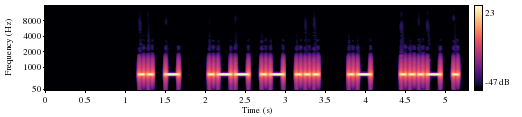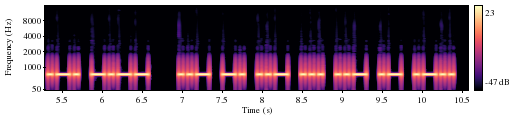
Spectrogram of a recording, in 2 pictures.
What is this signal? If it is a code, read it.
Morse code, heard as a keyed tone, about 22 wpm, 700 Hz. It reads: IT WAS A VERY UNUSUAL
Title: Sentences from Top 1400 Words 22wpm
